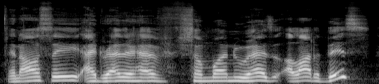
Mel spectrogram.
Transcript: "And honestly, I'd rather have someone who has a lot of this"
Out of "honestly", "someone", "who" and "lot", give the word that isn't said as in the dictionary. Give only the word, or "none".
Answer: honestly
